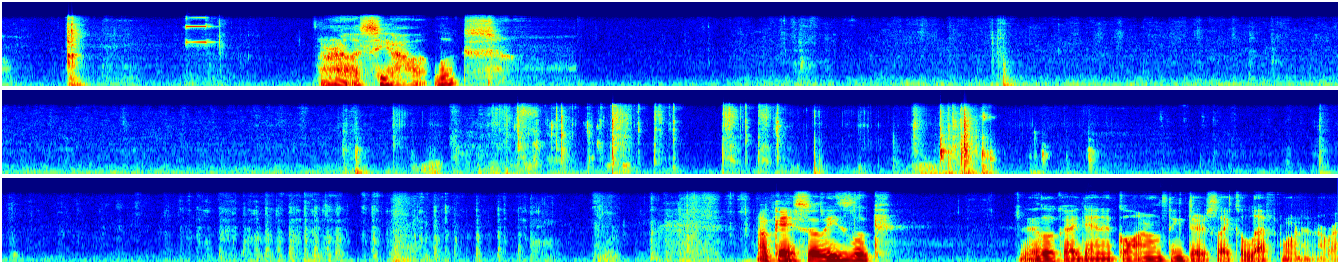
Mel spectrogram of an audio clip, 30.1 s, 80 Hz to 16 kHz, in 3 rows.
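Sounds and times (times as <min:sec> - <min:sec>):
hands handling small parts: 0:12.6 - 0:18.3.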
